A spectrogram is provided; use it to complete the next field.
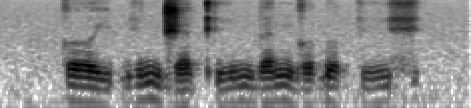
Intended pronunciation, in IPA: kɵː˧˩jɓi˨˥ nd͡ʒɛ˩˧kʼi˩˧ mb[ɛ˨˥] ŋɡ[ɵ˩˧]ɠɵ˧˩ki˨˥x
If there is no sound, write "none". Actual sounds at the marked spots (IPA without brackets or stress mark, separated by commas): ɛ˨˥, ɵ˩˧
